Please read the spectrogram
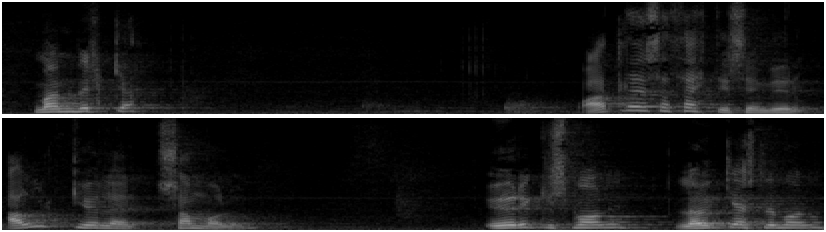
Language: Icelandic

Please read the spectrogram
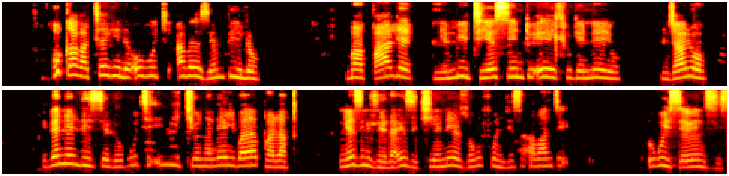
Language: North Ndebele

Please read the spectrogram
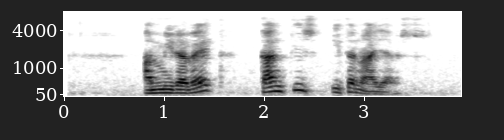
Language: Catalan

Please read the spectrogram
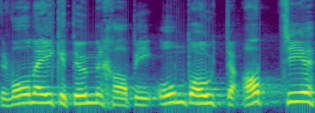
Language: Swiss German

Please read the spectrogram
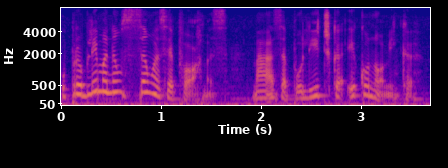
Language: Portuguese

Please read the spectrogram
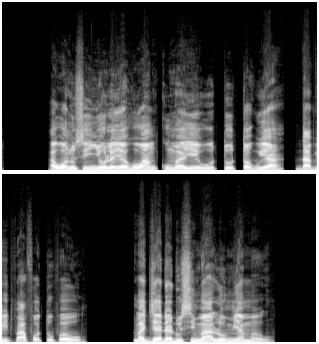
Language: Ewe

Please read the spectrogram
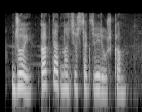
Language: Russian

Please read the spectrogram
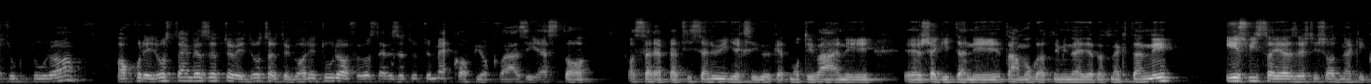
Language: Hungarian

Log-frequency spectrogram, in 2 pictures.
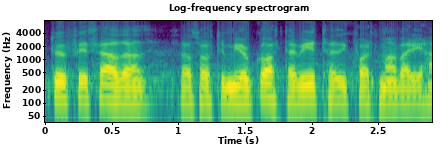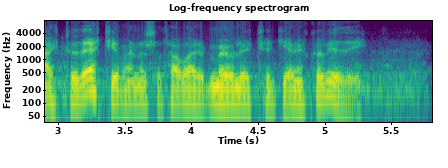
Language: Icelandic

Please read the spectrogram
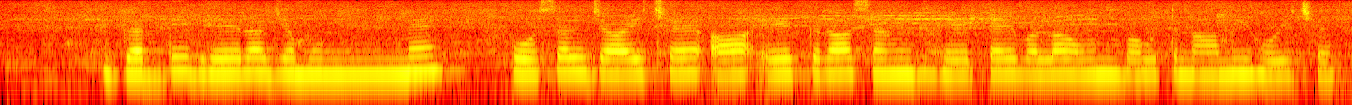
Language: Maithili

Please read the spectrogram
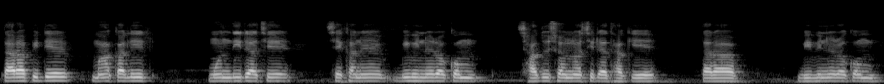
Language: Bangla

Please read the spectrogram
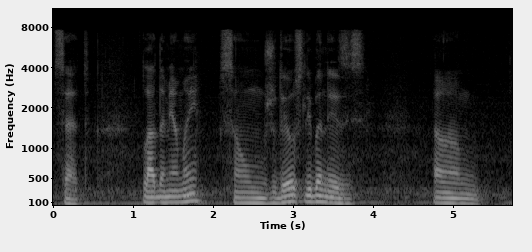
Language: Portuguese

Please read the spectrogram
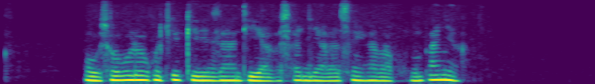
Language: Ganda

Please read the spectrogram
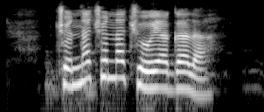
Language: Ganda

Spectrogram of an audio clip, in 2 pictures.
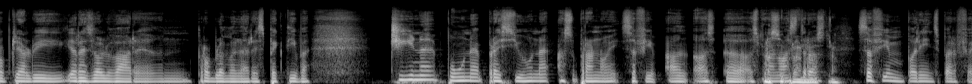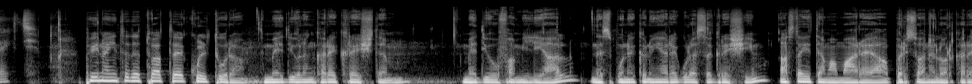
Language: Romanian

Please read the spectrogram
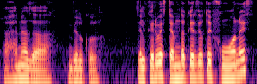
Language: Kashmiri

